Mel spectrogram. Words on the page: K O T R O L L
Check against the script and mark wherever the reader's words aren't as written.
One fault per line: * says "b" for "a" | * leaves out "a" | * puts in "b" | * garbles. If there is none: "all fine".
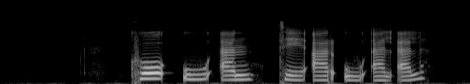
* puts in "N"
